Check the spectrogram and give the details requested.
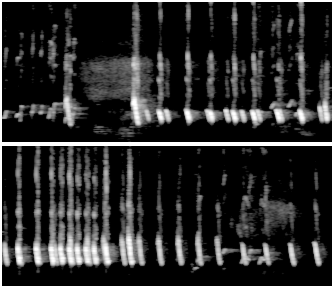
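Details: Sooty-headed bulbul trapping lure: a long, dense string of piercing, downslurred chips repeated about three times a second, speeding up midway. A brief low buzzy noise occurs near the start.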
